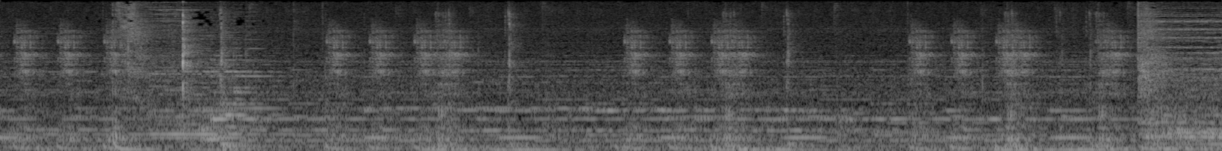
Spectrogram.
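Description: Online slot game audio from John Hunter and the Book of Tut Respin: background music with repeated short ticking as the reels spin, and a louder whooshing effect near the end as the book scatter symbols land.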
